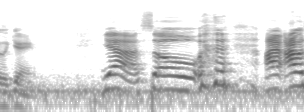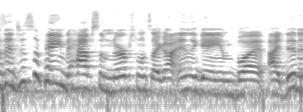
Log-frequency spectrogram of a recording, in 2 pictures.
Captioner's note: chuckles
